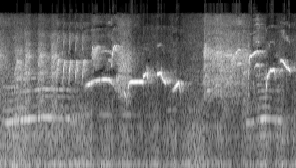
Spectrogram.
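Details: Oriental magpie-robin (kacer) in vigorous song, meant to prompt silent magpie-robins to sing: fast varied sweet whistles, slurred upward and downward phrases, over steady hissing background noise.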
